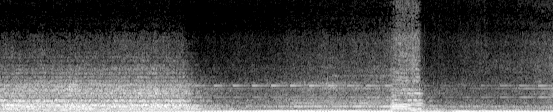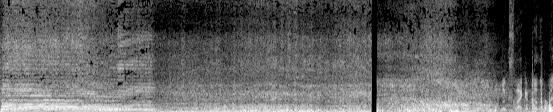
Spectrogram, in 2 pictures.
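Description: A westbound freight train rolls past loudly and close, with a steady rumble, blasts of its horn and clattering wagons, while people talk over it.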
